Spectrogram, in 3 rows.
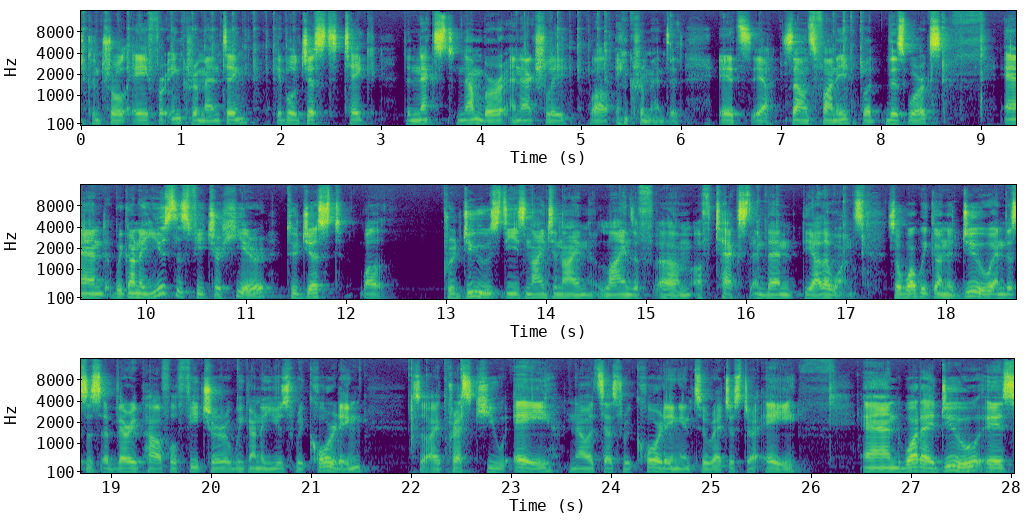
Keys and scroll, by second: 0.0 ctrl+a, 0.4 ctrl+^, 0.4 ctrl+a, 1.1 ctrl+a, 1.3 ctrl+a, 1.7 ctrl+a, 2.1 ctrl+a, 4.3 ctrl+a, 7.4 d, 8.3 k, 15.9 k, 16.7 j, 21.8 q, 22.2 a.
